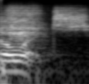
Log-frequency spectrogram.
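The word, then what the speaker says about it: Golesh: How do you say his last name? Golich.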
